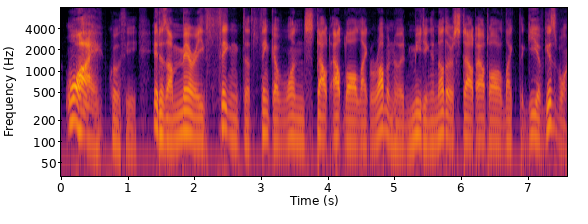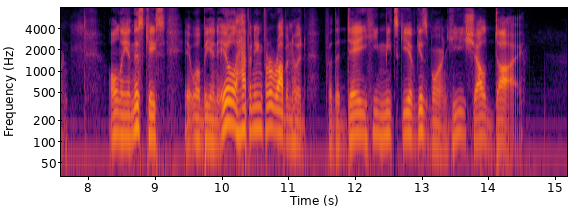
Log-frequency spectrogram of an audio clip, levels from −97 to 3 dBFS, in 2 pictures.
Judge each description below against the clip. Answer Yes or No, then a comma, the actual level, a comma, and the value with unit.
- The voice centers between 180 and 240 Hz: No, low, 110 Hz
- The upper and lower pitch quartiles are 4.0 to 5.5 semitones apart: Yes, average, 4.6 semitones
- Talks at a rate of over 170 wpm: Yes, average, 195 wpm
